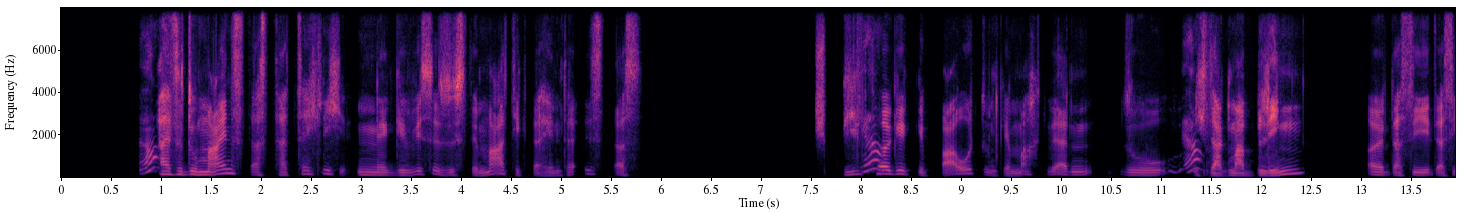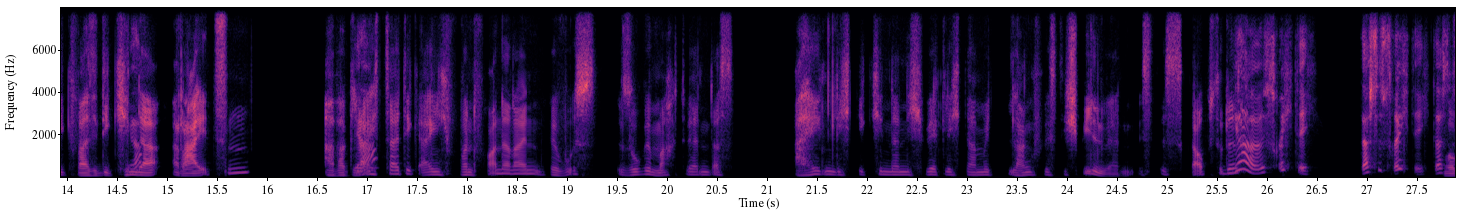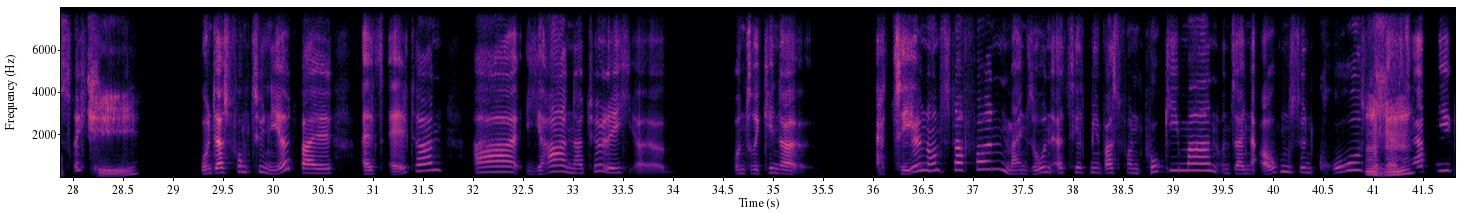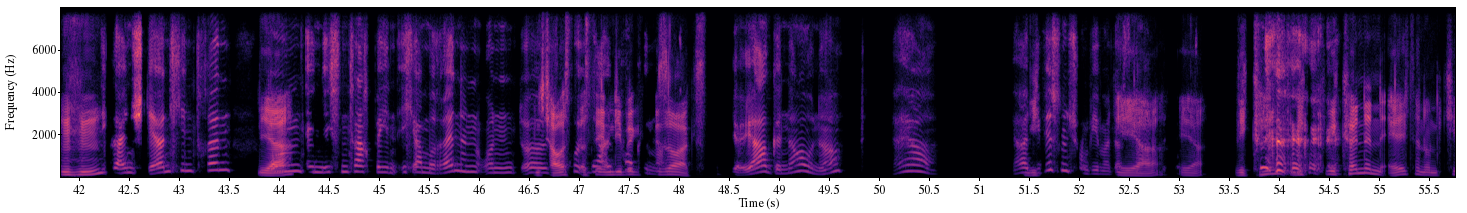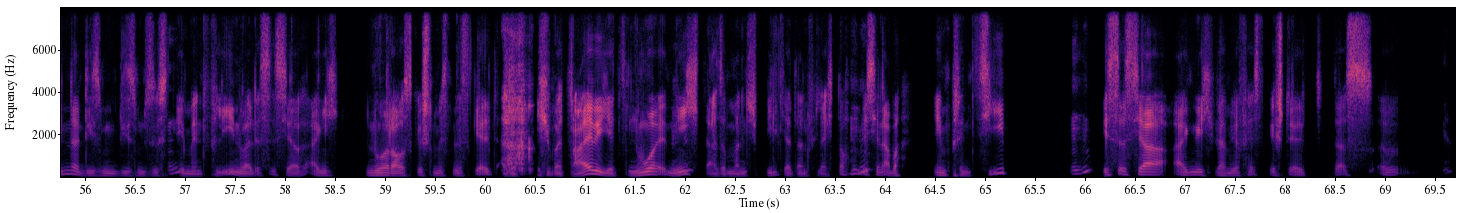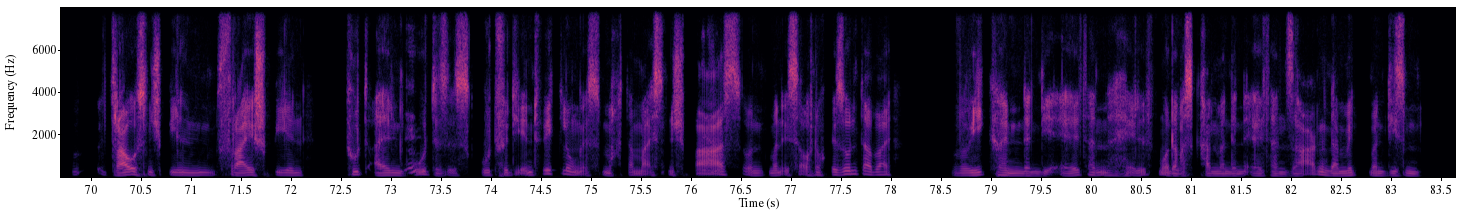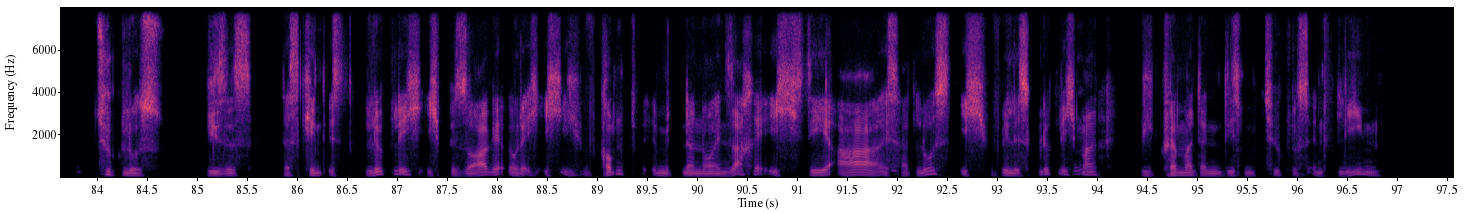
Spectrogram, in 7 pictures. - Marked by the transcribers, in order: laugh; cough
- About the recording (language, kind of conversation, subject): German, podcast, Was war dein liebstes Spielzeug in deiner Kindheit?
